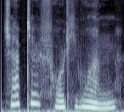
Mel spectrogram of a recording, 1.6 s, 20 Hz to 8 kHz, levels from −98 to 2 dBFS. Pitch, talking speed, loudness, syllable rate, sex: 175 Hz, 115 wpm, -15 LUFS, 4.1 syllables/s, female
